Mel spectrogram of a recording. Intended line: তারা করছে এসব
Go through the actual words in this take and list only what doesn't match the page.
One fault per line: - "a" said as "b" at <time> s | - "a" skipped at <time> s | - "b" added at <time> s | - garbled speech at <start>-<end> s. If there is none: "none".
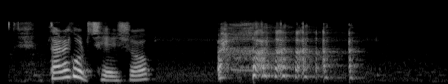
none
